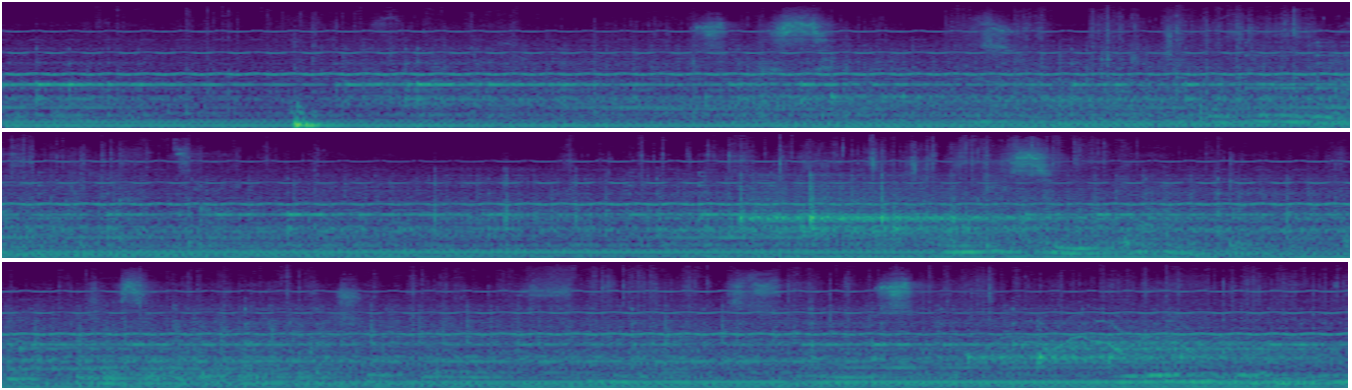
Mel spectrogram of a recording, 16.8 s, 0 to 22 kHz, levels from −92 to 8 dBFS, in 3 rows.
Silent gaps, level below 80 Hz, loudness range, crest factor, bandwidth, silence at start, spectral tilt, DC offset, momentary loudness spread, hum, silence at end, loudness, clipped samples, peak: none; -52 dBFS; 4 LU; 26 dB; 20 kHz; 0 s; -4 dB/octave; under 0.1%; 7 LU; 50 Hz at -50 dBFS; 0 s; -37 LUFS; under 0.1%; -12 dBFS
